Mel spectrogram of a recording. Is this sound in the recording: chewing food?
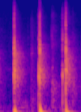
no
